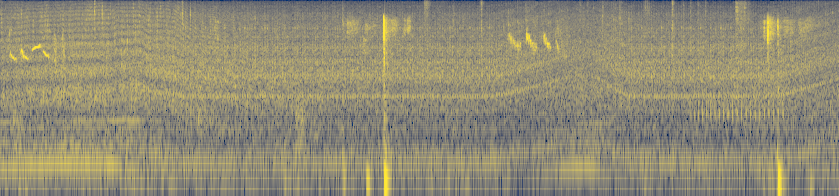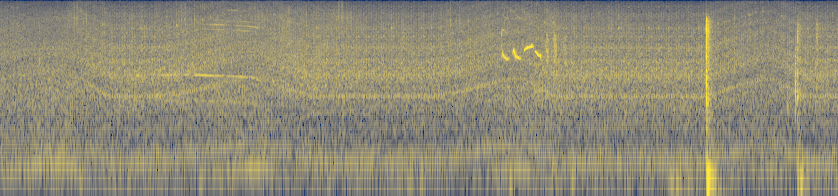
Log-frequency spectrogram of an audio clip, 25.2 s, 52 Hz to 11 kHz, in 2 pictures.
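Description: A farm vehicle rolls along in Farming Simulator 19, its steady engine hum running the whole time with gear whine rising and falling, plus a few sharp clunks.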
